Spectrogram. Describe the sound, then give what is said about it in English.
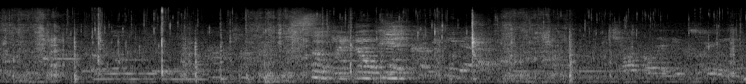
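Food with barbecue sauce being stirred in a cooking pot: soft scraping and sloshing with a light sizzle, punctuated by a few sharp clinks of the utensil against the pot, while a person talks. “Okay, we're gonna stir this up. It's looking good, it's smelling good.”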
